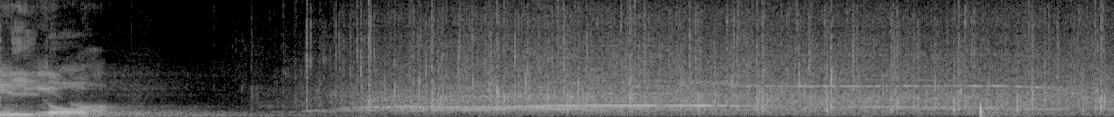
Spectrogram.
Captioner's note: audience applauding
